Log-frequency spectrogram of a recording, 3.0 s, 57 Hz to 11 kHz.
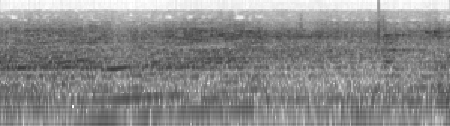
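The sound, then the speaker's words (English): A car engine rumbles loud with a steady, dense roar as a police car pulls out of the police garage in the early morning hours and drives off into the city. No one speaks. “By 5 minutes past 2, half the dragnet crew pulled out of the police garage and scattered over the city to their places.”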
